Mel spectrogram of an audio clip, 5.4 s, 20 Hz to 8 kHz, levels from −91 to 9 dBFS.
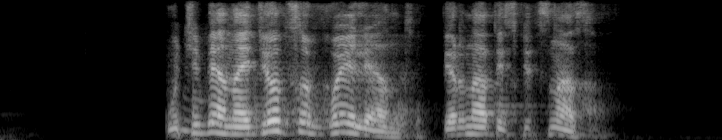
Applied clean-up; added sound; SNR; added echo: neural mask model DeepFilterNet 3.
